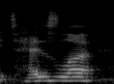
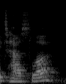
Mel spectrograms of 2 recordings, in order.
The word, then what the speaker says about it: Tesla: he's uh he said he actually pronounces it with a z so you are the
